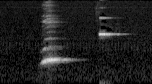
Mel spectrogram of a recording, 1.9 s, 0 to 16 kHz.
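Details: Congo grey parrot whistling in Diebach near Hammelburg, recorded 4 April 2012: one falling tonal whistle with rich overtones, then a short, higher, clear pure note after a brief pause.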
